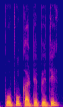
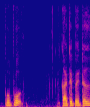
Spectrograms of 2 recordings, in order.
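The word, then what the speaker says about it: Popocatépetl: में आपको वल्केन आर्क पोपो काटे पेटी ठीक है थोड़ा प्रोनाउंस गलत हो रहा है पोपो काटे पेटल देखने को आपको मिलेगा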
